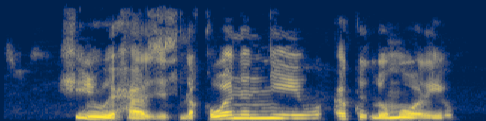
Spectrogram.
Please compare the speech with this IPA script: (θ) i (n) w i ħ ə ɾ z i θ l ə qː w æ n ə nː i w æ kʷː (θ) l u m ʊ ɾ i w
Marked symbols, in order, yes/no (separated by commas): no, yes, no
